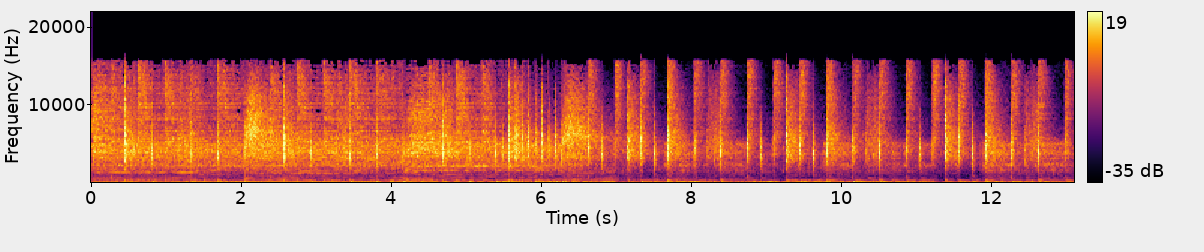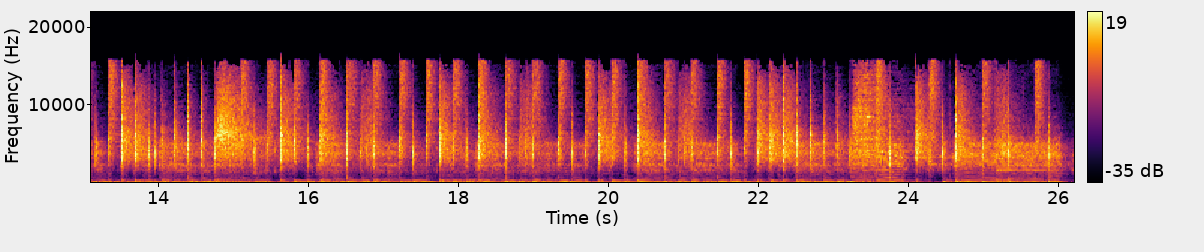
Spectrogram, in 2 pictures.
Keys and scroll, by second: 0.1 space, 15.3 space.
